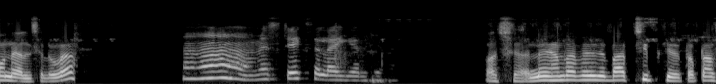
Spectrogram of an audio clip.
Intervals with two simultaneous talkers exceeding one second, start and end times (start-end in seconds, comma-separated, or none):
none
